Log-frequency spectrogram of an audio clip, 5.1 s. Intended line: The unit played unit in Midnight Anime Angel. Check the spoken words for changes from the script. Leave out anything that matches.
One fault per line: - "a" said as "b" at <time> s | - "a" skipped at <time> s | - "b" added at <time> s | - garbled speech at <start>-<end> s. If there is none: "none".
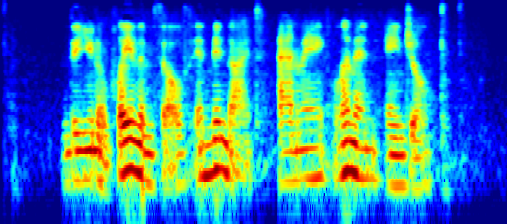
- "unit" said as "themselves" at 1.4 s
- "Lemon" added at 3.3 s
